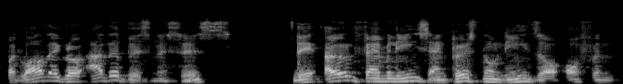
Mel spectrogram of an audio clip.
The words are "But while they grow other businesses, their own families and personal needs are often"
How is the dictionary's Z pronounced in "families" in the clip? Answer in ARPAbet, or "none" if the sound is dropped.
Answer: Z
